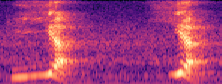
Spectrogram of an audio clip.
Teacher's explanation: the lips are spread there and the vocal cords are vibrating it's a sound but the the gap it's not so narrow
